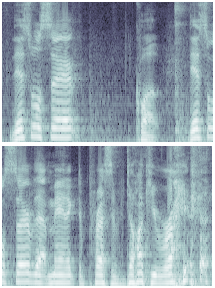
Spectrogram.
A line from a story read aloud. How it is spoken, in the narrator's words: laughed Pooh aloud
